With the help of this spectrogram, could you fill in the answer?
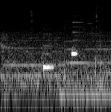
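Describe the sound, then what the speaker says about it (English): A mobile phone's notification goes off as two short, soft electronic tones in quick succession, faint against a quiet indoor background. "Sorry, that's my phone."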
